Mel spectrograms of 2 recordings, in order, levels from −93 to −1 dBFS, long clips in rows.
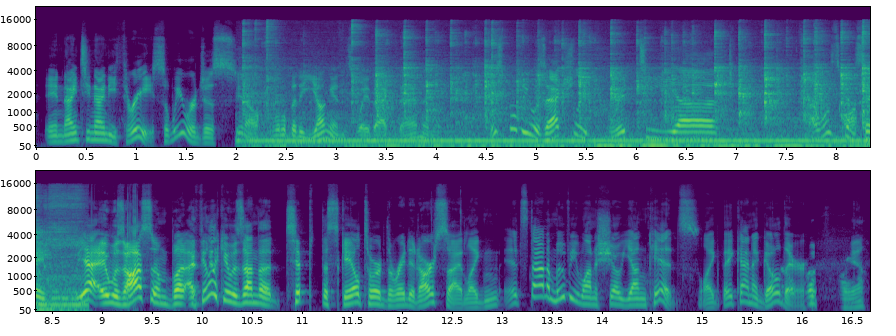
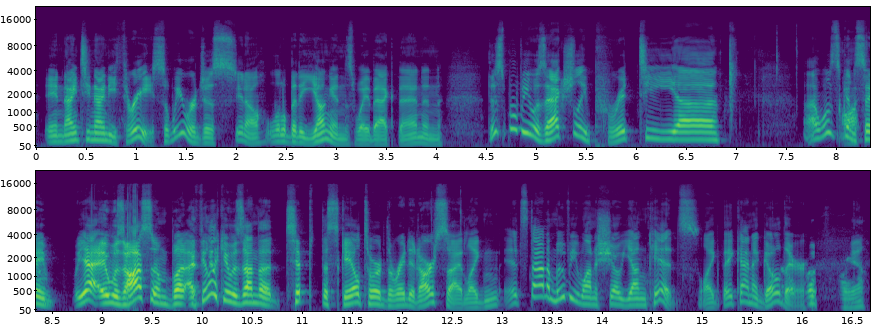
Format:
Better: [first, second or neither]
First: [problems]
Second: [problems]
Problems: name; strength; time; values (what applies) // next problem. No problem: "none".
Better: second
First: keyboard typing; loud; from 2 to 9 s; peak 1 dB above the speech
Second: none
